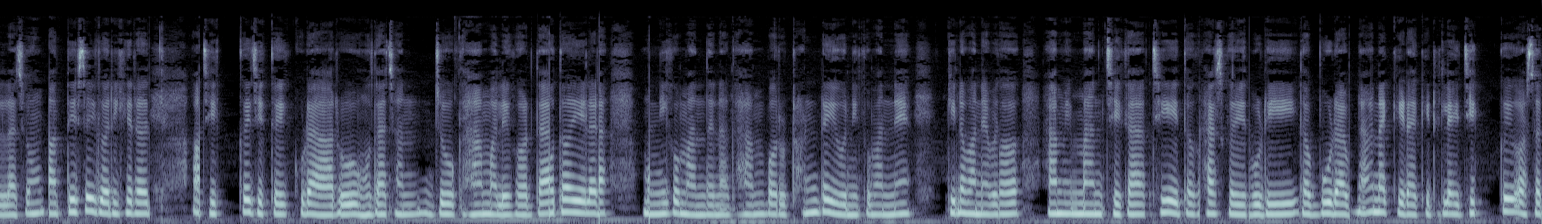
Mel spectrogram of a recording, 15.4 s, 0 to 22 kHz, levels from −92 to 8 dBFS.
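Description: Chunks out of order at 0.5–2.0 s, 5.5–6.5 s, 10.0–12.0 s and 12.5–13.5 s in this speech: a 500 ms chunk arrives late by one to three chunks, so speech jumbles briefly and each swap leaves three hard joins.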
